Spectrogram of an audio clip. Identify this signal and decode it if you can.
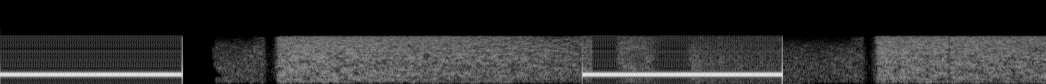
Ringback tone (North America), 440 + 480 Hz.
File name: recordings / REa3766e3cafd471f3a40a13562b733a20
